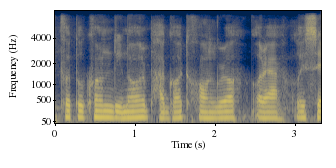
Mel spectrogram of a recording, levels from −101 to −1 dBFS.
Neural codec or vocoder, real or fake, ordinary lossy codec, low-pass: codec, 24 kHz, 0.9 kbps, WavTokenizer, small release; fake; none; 7.2 kHz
